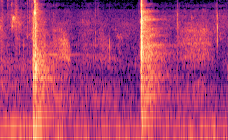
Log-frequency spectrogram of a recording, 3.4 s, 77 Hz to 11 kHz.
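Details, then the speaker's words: Single-pole AC condenser contactor, 24 V coil signal from thermostat: three crisp single clacks as the coil pulls in and closes the contacts normally. "and you can hear it and see it clicking in. So, it does that when it's calling for cooling and it sends the power."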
